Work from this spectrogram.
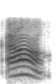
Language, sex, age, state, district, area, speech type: Assamese, female, 45-60, Assam, Charaideo, urban, conversation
